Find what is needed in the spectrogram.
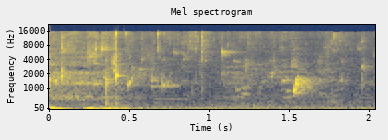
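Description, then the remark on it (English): Quiet water splashing in a bathtub as someone leans up: a few irregular sloshes and drips, soft, with a slightly louder splash near the end and no voices. “Maybe you heard it splish splash and then it said something about the recording not working.”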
